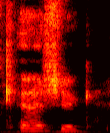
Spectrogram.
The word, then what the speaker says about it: Kashyyyk: I'm saying it wrong. It's Kashyyyk.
